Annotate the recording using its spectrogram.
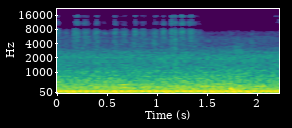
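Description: Faint brushing of a wet watercolor paintbrush across paper, over a steady low room hum.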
